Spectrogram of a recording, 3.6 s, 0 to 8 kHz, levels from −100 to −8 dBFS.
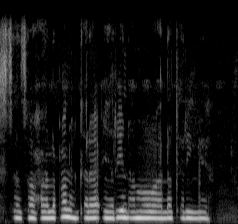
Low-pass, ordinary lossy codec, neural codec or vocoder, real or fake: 7.2 kHz; none; none; real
